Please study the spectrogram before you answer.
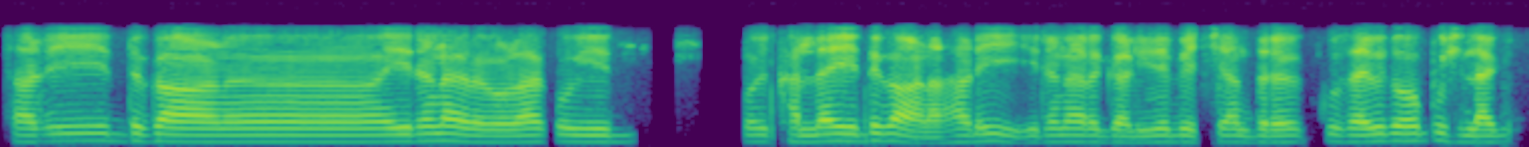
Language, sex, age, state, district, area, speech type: Dogri, male, 18-30, Jammu and Kashmir, Kathua, rural, conversation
